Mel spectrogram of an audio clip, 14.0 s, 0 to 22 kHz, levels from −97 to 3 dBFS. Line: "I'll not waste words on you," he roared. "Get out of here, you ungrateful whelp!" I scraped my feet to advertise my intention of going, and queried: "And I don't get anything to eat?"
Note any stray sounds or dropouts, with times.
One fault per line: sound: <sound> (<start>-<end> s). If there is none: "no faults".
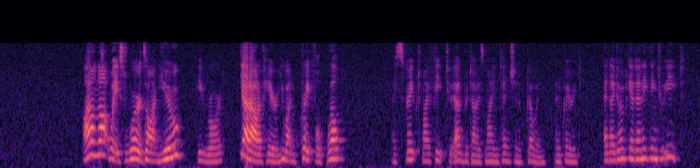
no faults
